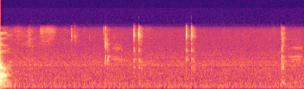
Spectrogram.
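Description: Faint computer mouse clicks, some in quick pairs, over near silence.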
